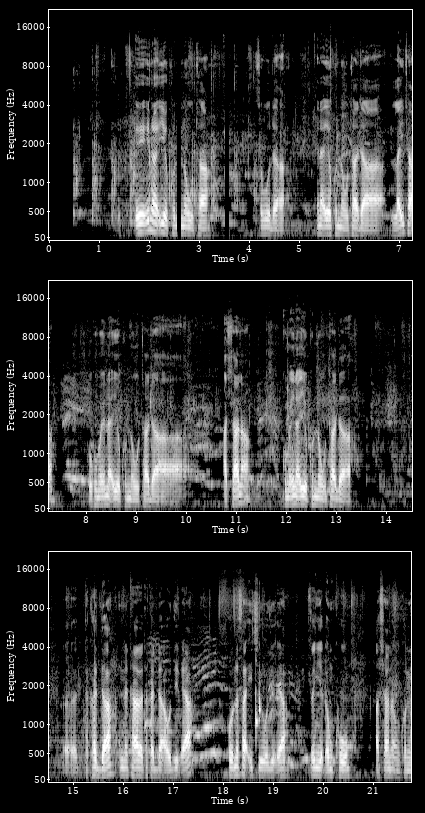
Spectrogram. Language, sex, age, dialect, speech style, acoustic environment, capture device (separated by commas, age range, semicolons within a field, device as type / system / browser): Hausa, male, 25-34, Nigeria - Kano, focused, people talking, mobile / Linux / Chrome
